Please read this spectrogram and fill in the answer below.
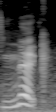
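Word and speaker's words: Nøkk: knock what Chang Dev it's niok have you always called it Nook yeah but it's not it's not Nook it's Nook Nook I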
